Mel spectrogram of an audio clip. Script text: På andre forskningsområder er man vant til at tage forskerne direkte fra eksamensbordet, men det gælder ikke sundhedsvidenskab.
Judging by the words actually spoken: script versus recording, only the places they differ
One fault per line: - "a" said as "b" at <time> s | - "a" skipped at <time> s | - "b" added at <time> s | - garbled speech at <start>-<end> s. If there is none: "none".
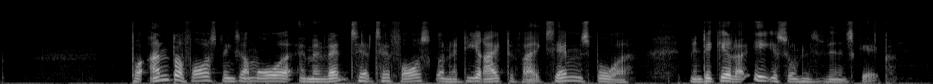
none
